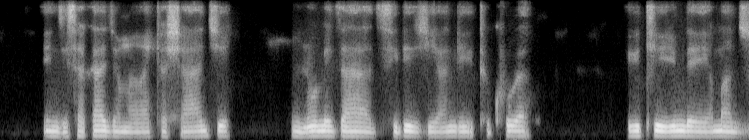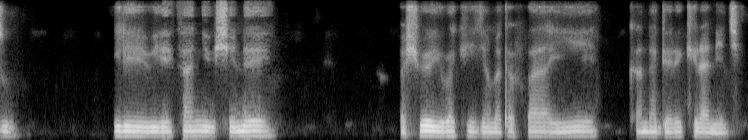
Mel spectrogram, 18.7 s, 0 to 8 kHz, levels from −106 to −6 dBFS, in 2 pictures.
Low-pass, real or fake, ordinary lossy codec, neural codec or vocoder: 7.2 kHz; fake; Opus, 16 kbps; codec, 24 kHz, 0.9 kbps, WavTokenizer, large speech release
